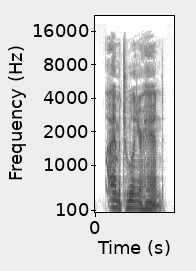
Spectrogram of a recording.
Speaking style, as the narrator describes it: gasped

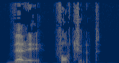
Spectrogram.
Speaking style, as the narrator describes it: he said stiffly

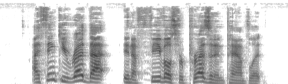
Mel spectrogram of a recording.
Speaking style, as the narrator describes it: Adam laughed

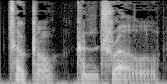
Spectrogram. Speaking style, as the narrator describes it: said Moody quietly

